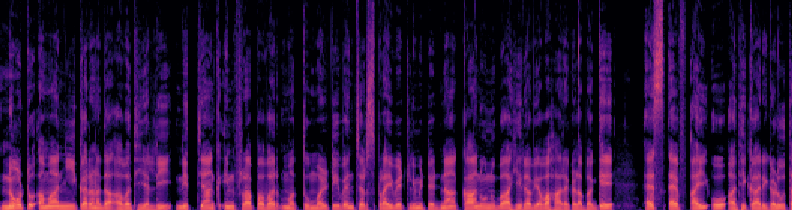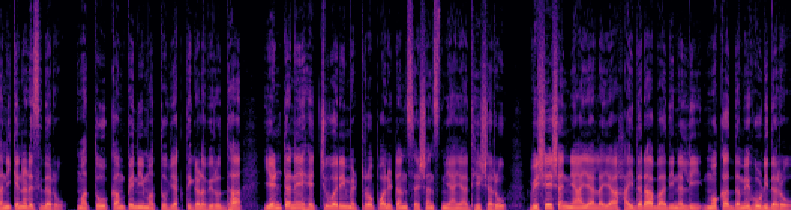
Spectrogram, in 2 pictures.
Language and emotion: Kannada, neutral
